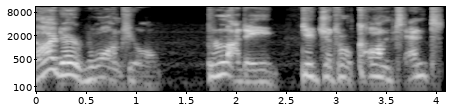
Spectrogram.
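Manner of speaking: drawn-out, haughty, snobby upper-crust rich-man drawl. Echoing another speaker's joke about digital games: snobby rich man voice. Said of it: "the rich guy from Gilligan's Island?".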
